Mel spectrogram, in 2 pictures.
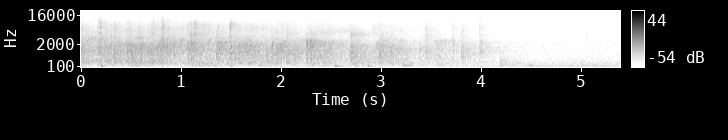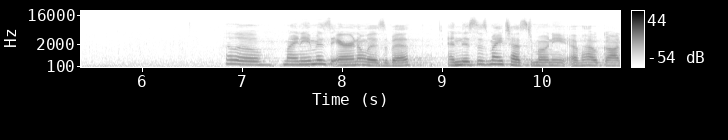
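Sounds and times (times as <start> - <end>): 
audience applauding: 0.0 - 4.3
speech: 6.8 - 10.7.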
